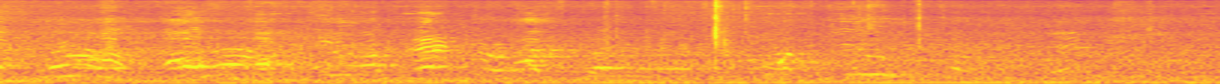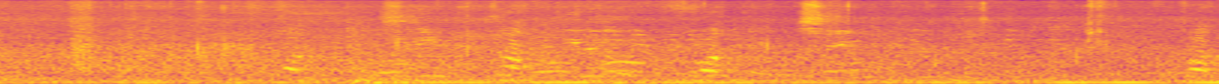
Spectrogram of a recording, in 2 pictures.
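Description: Young men shout excitedly nearby.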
